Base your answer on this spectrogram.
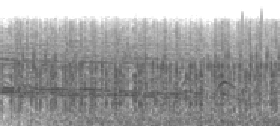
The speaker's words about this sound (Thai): ปรบมือกัน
